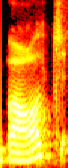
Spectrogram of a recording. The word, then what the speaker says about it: Balch: Balch.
